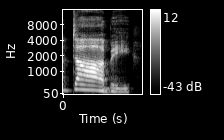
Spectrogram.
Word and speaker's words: Derby: or a name, because the name is pronounced the same way, even if it's spelt with an E. But here in Australia, we were just like, "Oh, look, D-E-R-B-Y, Derby."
